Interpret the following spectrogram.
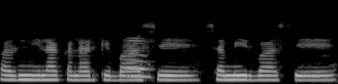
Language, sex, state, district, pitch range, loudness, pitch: Chhattisgarhi, female, Chhattisgarh, Jashpur, 200-210 Hz, -25 LUFS, 205 Hz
